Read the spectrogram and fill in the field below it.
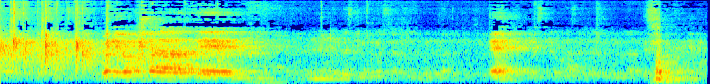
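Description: A man speaks through a loudspeaker in an echoing hall.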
